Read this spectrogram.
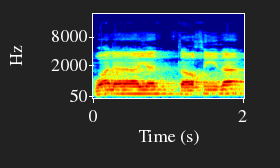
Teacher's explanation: خا زیر خی، خا کو موٹا کرنا ہے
